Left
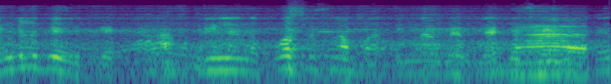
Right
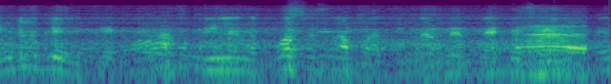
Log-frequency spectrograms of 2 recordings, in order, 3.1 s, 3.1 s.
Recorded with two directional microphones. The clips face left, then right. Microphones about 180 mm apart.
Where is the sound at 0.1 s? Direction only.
15° left (ahead or behind).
